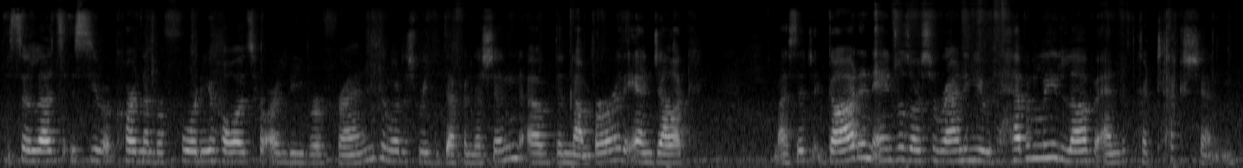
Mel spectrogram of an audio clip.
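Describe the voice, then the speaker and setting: A woman reading tarot cards alone, talking in a slow, soothing, reassuring way. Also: medium pitch, steady tone, warm tone, slight background noise, poor audio. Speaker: tarot reader. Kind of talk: relaxed solo tarot reading.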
